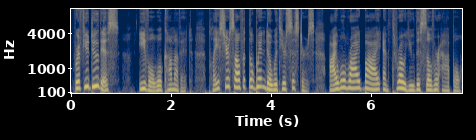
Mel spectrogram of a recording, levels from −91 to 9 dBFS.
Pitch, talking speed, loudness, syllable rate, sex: 215 Hz, 215 wpm, -18 LUFS, 5.2 syllables/s, female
